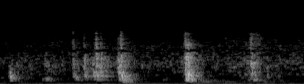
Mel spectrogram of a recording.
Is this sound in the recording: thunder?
no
